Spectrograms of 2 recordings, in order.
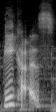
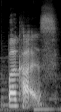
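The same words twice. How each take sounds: First: The first vowel is full and clear. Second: The first vowel is reduced and weak. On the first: "I say" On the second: "someone who would reduce the vowel would say"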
